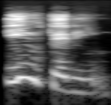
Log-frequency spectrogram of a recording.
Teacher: sílaba tônica é o in. Ela é uma palavra proparoxítona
